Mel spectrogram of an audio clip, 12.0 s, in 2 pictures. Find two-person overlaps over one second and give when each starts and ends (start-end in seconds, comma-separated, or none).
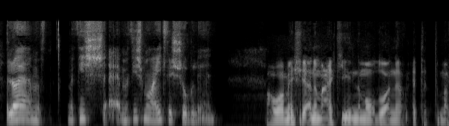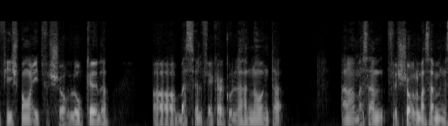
none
